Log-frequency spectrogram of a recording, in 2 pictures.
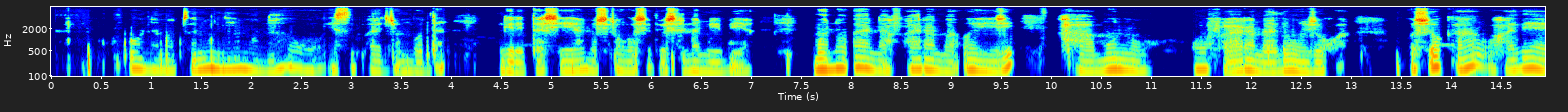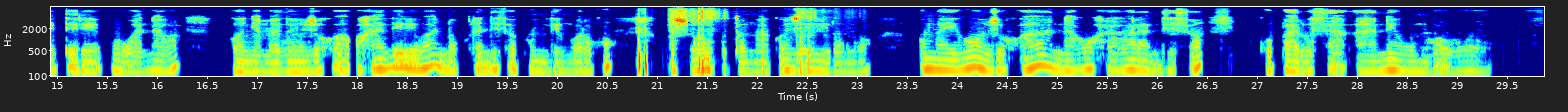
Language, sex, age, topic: Oshiwambo, female, 25-35, agriculture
